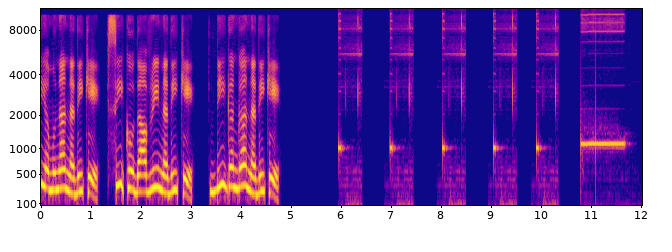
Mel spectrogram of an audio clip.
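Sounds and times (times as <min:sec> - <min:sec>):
short timer beeps: 0:09.1 - 0:11.8
long steady beep: 0:10.8 - 0:11.8.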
